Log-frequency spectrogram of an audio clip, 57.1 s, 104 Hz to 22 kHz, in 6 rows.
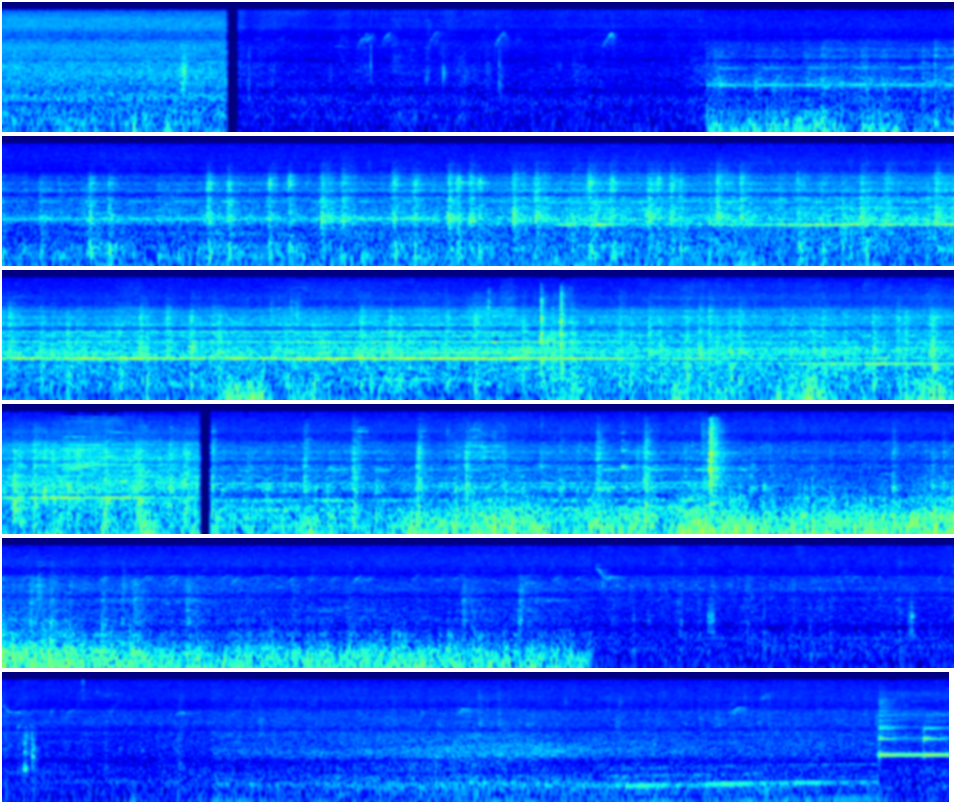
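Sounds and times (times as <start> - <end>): train running past: 7.1 - 43.7, 49.2 - 57.0
wheel clacks over rail joints: 9.2 - 36.3.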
